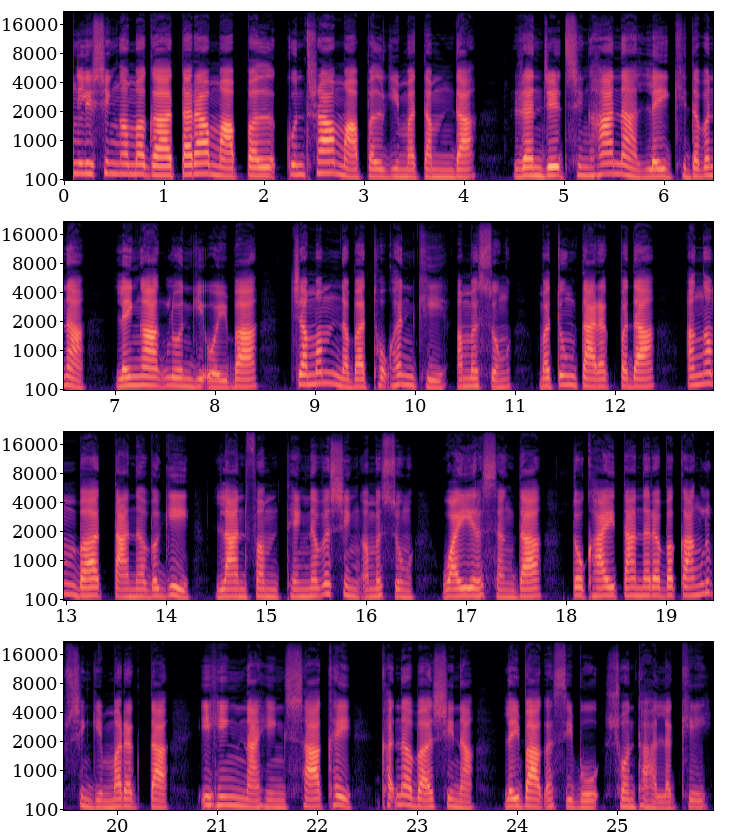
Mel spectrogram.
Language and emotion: Manipuri, neutral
